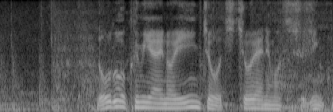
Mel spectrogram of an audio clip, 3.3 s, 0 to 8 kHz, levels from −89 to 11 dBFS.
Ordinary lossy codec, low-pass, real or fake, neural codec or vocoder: none; none; fake; codec, 16 kHz, 8 kbps, FunCodec, trained on Chinese and English, 25 frames a second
